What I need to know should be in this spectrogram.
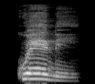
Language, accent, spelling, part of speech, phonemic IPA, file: Swahili, Kenya, kweli, noun / adjective / adverb / interjection, /ˈkʷɛ.li/, Sw-ke-kweli.flac
- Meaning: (noun) truth; truthfulness; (adjective) 1. true 2. real (not fake); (adverb) really; truly; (interjection) Used to express surprise, doubt, or to seek confirmation: really?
